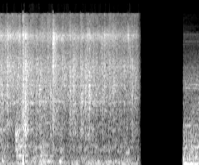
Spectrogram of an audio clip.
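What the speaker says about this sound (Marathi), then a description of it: "चांगला खरपूस भाजून घ्यायचा कढीपत्ताही" Curry leaves roast for chutney in a pan with a continuous crackling sizzle, close and even, before the sound cuts off abruptly to silence and then briefly resumes.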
